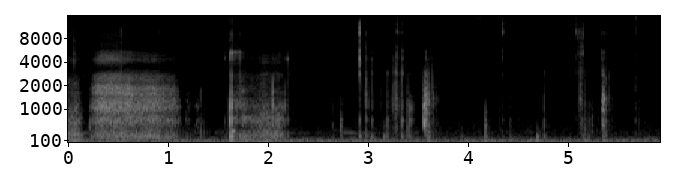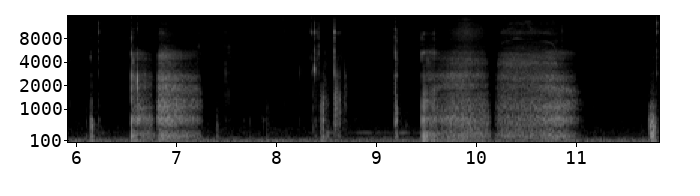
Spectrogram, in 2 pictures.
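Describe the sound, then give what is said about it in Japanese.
Drinking and swallowing mouth sounds: a series of wet gulps, clicks and breathy bursts spread unevenly over the whole stretch, fairly quiet with no talk. “それでは飲みますので、音はお聞きくださいませ。”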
